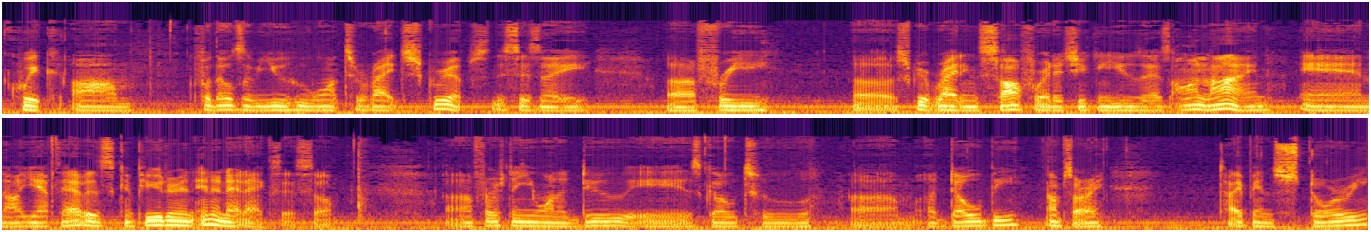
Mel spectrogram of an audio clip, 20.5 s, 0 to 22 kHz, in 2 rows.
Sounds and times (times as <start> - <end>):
Speech: 0.0 - 4.4, 5.0 - 5.8, 6.4 - 12.8, 13.6 - 18.6, 19.4 - 20.4.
